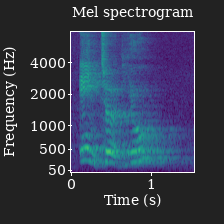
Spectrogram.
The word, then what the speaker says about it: interview: I can mention here the word interview interview view ends with long vowel o clear but here I stress the first syllable in although the last syllable H contains long vow but the first one is stress I have also the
